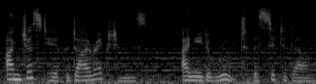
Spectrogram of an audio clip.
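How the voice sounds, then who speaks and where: A woman playing a determined young female adventurer in a video game, brisk and unflustered. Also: lowish voice, lightly acted. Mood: cool, determined. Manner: brisk, matter-of-fact, unflustered. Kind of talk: video game cutscene acting. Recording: music behind the voice.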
